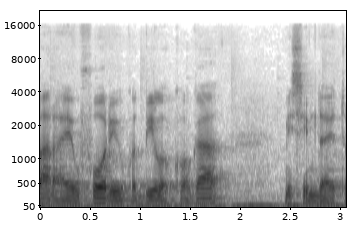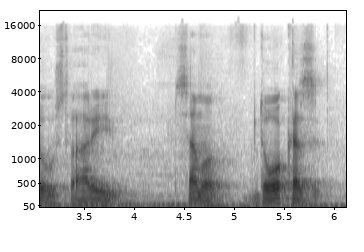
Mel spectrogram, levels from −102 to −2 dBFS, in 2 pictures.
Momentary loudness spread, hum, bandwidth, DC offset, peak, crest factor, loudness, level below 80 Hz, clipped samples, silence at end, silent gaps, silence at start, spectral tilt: 18 LU; none; 16 kHz; under 0.1%; -10 dBFS; 18 dB; -29 LUFS; -40 dBFS; under 0.1%; 0 s; none; 0 s; -7 dB/octave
